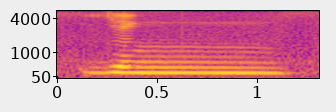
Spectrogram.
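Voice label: "jing6", Cantonese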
